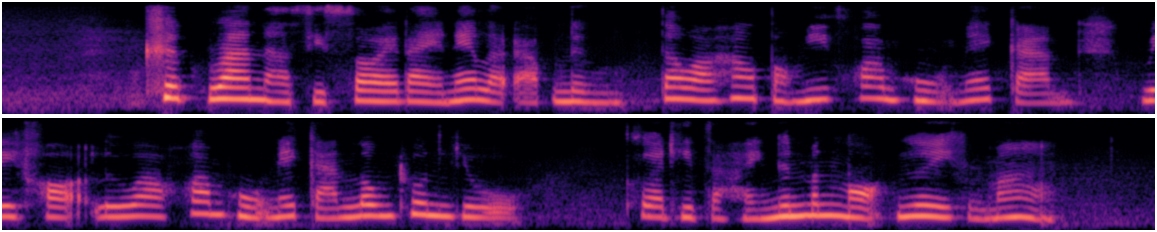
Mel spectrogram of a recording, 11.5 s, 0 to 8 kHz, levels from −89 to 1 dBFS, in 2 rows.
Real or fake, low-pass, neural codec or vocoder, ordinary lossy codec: fake; 7.2 kHz; codec, 16 kHz, 1 kbps, X-Codec, WavLM features, trained on Multilingual LibriSpeech; none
